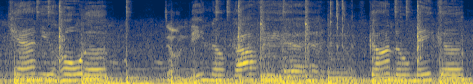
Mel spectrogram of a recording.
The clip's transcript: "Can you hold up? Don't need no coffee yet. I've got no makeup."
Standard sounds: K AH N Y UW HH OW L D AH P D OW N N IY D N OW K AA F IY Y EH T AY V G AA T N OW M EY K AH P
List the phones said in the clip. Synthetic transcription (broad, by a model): K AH N Y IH HH OW L D AH P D OW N N IY D N OW K AA F IY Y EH AY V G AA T N OW M EY K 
